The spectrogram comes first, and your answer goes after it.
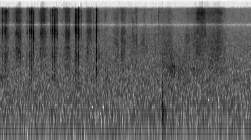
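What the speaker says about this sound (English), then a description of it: "So now I'm actually going to cut those sides." Scissors snip through folded paper for a handmade bow wedding invitation, a quick run of crisp, rhythmic cuts up close followed by a lone snip, all fairly quiet; no talking.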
